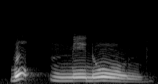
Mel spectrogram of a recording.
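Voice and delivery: مؤمنون slow, with the glottal stop held before the release; hamza demo. Shown as a demonstration. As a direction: say مؤمنون slowly, closing the throat first. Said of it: "تا بازش نکنی نمیتونی دیگه صحبت کنی". (مؤمنون با همزه کشیده)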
